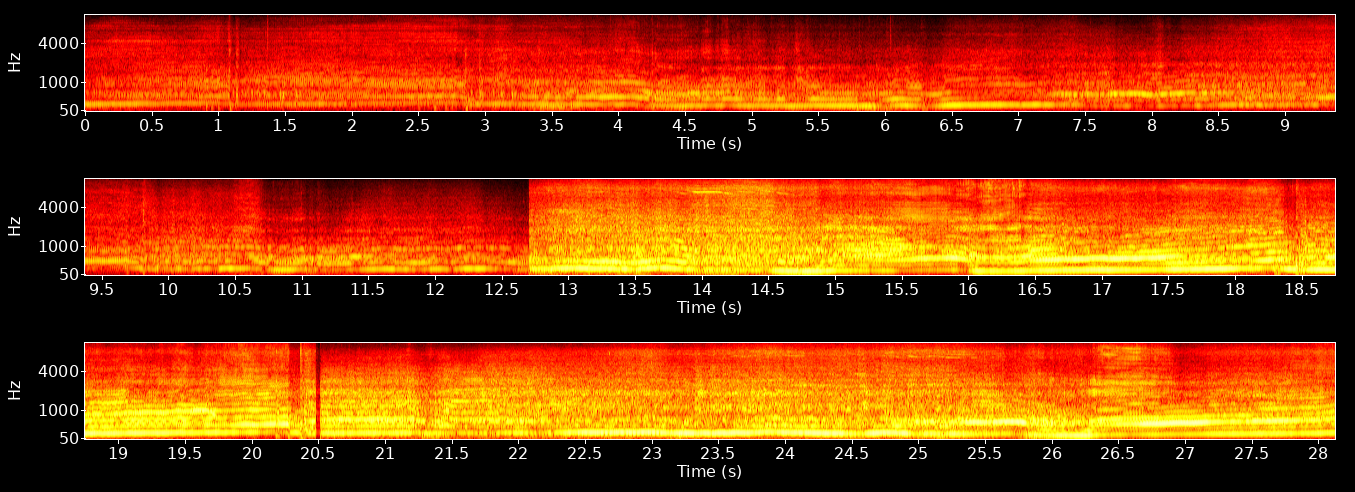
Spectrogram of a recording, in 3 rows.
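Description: Renault Clio R3 rally car's four-cylinder engine revving hard, its pitch climbing through the gears and dipping as the driver brakes and shifts down for corners. About halfway through, the engine suddenly becomes much louder and closer.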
